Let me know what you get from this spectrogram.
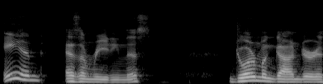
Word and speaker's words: Jormungandr: Jormungandr in Norse mythology.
